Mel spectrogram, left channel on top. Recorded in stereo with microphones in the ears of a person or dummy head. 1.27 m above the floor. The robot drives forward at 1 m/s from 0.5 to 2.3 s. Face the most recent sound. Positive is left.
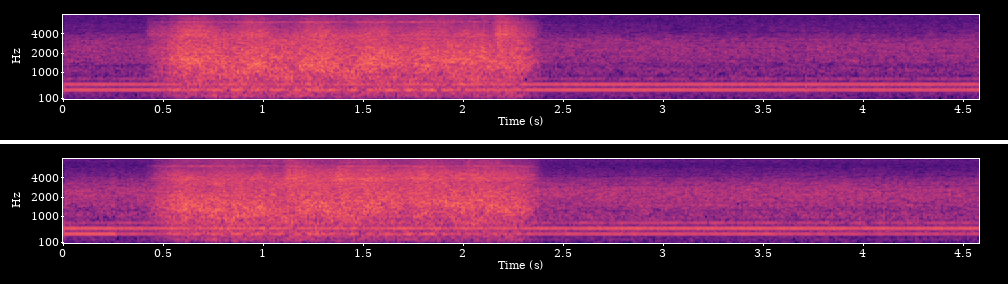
No sound to turn to.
